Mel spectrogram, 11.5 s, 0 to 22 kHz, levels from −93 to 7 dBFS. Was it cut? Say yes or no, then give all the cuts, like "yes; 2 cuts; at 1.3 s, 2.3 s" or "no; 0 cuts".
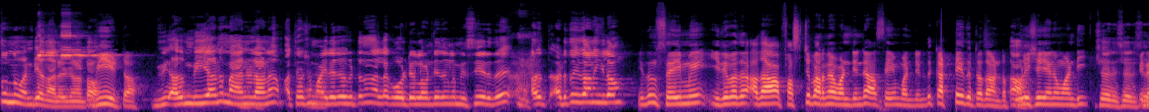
no; 0 cuts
